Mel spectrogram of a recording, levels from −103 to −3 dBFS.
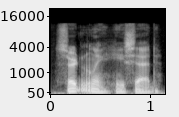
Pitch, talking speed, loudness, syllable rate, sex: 80 Hz, 155 wpm, -19 LUFS, 4.8 syllables/s, male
